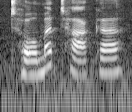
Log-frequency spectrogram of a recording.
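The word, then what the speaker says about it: Tomotaka: Meet Tomataka Takahashi.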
